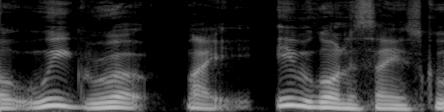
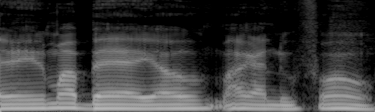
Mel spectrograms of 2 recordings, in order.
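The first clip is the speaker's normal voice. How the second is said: usual speaking voice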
